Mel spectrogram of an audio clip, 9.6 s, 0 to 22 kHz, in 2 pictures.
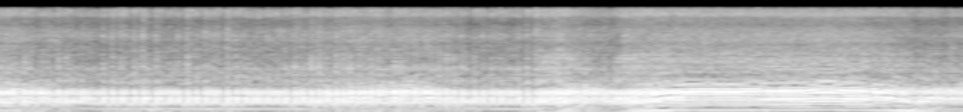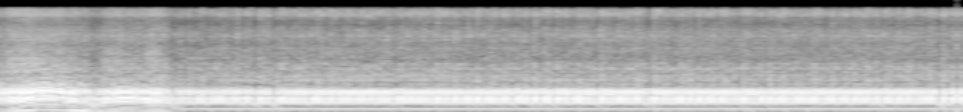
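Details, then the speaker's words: McCulloch 790 MC101 chainsaw with an ignition chip, cutting with a consistently high idle. The high scream sags mid-cut, then recovers, so it bogs under load. The owner suspects it is leaning out; the PTO seal and carburetor adapter were checked. "while putting it and it was eating and then halfway through fell down and i finished up the cut but you'll see it didn't like something"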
